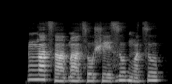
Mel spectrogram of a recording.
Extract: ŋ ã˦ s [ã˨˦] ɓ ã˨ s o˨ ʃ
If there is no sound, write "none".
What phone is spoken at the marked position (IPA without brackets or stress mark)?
ã˨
